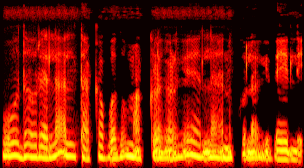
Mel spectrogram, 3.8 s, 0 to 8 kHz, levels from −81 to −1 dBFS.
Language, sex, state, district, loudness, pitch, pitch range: Kannada, female, Karnataka, Chamarajanagar, -23 LUFS, 205 Hz, 185-225 Hz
